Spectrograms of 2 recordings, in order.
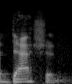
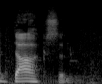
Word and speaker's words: dachshund: Yeah, I always thought that it was a dashend, but I guess it's not. I guess it's not a freaking dashend, and it's a dachshund.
